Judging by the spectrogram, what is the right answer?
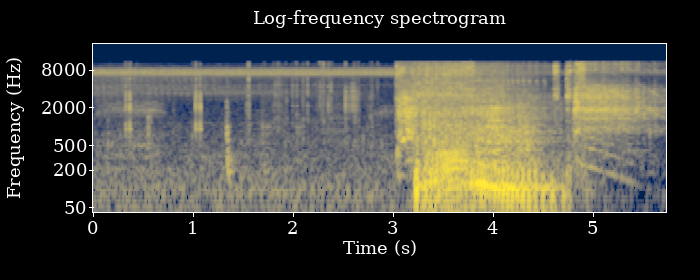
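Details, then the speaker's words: Abandoned Suzuki KingQuad 300 4x4 ATV, first start after converting Mikuni to Keihin clone carburetor, on full choke: a few seconds of cranking, then the single catches and revs unevenly before settling; sounds promising, choke to be reduced. "like that it sounds like she's got potential let's give it a little less choke give that in another try"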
